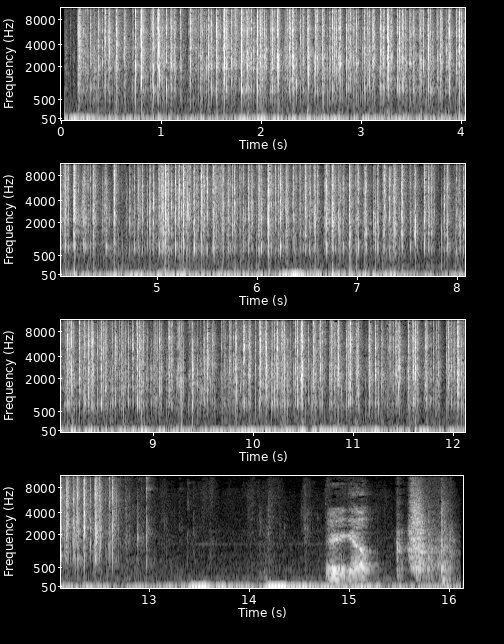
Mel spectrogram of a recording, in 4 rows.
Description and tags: A quick recording of me mashing buttons on an Xbox360 controller.
xbox-controller, game, Rode, sound, machine, home-recording, gamer, controller, appliance, gaming, nt1-a, button-mashing, xbox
